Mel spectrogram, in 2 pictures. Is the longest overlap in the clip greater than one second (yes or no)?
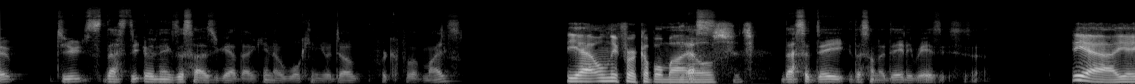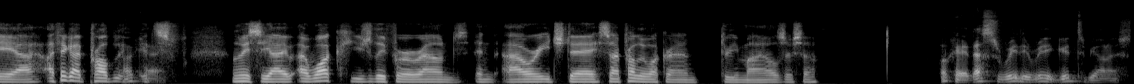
no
